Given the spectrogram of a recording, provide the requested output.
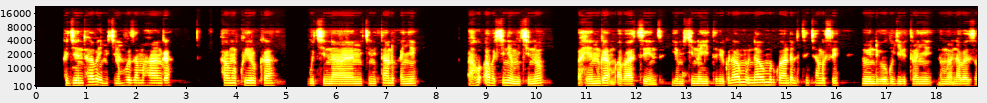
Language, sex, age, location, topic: Kinyarwanda, male, 18-24, Musanze, government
